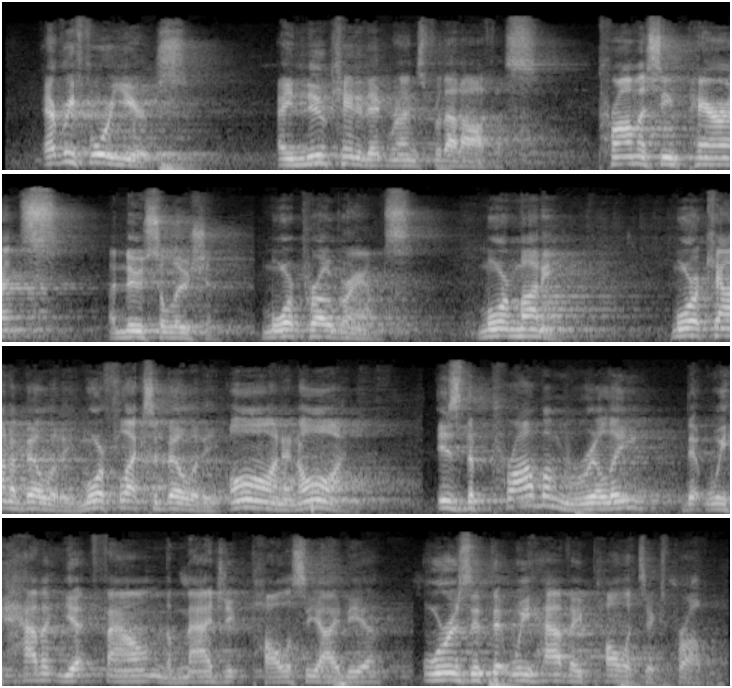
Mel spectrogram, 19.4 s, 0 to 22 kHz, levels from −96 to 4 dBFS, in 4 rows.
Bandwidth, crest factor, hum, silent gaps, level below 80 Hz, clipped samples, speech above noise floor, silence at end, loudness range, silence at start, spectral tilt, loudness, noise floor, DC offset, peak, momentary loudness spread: 15.5 kHz; 18 dB; none; none; -46 dBFS; under 0.1%; 28 dB; 0.05 s; 3 LU; 0.25 s; -3.5 dB/octave; -21 LUFS; -49 dBFS; under 0.1%; -4 dBFS; 11 LU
